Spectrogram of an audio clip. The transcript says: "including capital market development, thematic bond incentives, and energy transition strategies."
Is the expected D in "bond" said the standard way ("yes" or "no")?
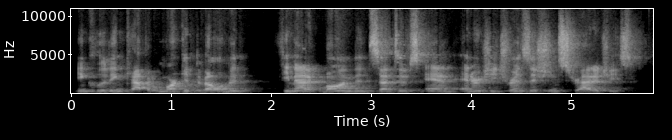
yes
